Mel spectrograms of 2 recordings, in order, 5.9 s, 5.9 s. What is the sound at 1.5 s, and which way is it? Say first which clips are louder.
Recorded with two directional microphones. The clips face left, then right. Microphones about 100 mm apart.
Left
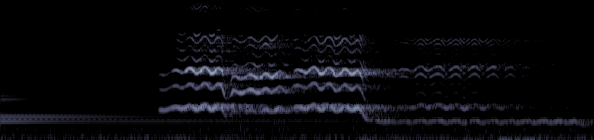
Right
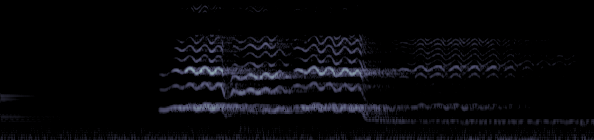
Opera: even; 10° left (ahead or behind).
